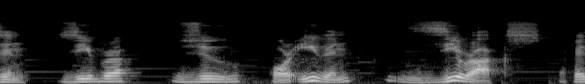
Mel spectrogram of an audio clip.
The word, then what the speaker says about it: Xerox: Okay, the Z sound, as in zebra, zoo, or even Xerox. Okay, this is pronounced with a Z.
